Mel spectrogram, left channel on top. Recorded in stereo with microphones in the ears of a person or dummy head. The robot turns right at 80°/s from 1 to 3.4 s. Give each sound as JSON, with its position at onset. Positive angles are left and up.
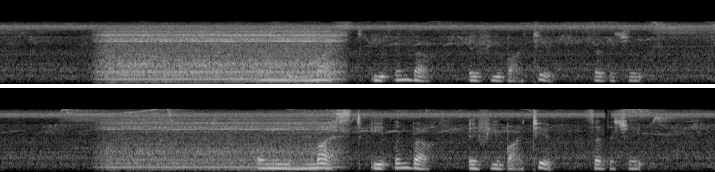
{"t": 2.6, "sound": "a woman speaking", "azimuth_deg": -125, "distance_m": 0.7}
